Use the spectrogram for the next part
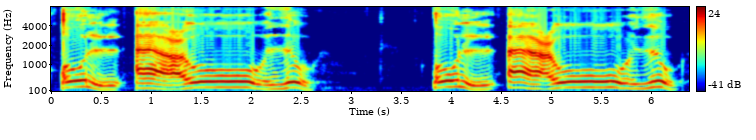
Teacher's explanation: এই আইনের উচ্চারণ হলকের মধ্যখান থেকে চাপ দিয়ে পড়তে হবে কারণ আইনের মাখরাজ হালকের মধ্যখান থেকে হবে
